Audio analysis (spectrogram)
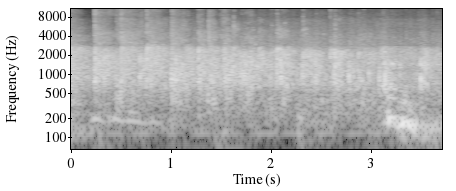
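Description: Steady applause from a crowd, a dense wash of many hands clapping that holds at an even, moderately loud level for the full few seconds without fading.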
